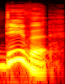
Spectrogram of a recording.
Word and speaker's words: Deepa: oh, her name is Diva. I guess she's a diva or something. Yeah. I don't. And I was just totally People off. call it, I'll take it. Yeah. Rhymes with Shiva.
